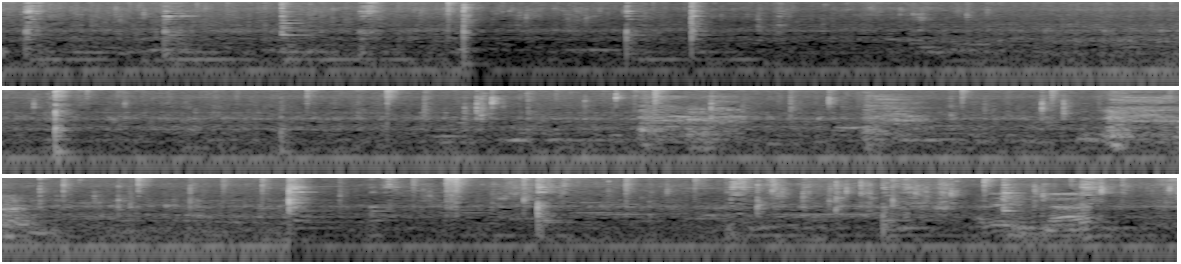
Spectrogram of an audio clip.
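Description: Oil sizzles steadily in a pan as a spice tempering for sambar fries while a utensil stirs and scrapes, with occasional sharp clinks against the metal, close and fairly loud.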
